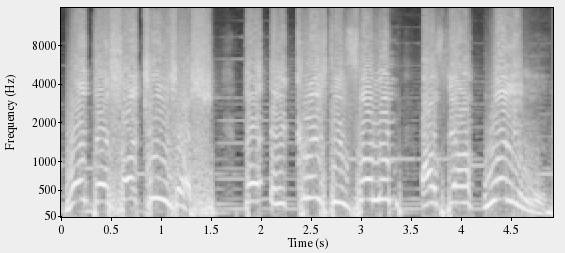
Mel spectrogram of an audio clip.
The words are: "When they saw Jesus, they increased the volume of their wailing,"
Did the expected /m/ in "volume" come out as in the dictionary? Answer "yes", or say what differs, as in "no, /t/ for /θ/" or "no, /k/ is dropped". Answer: yes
